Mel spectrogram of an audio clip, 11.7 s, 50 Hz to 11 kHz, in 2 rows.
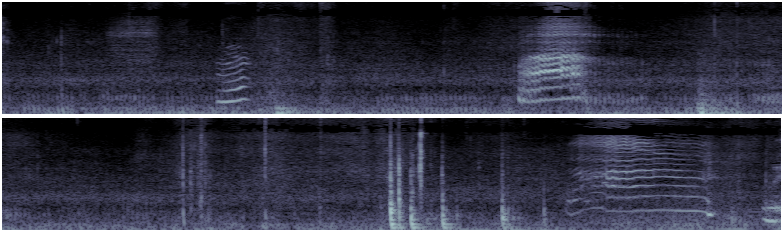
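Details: Eric, an 11-year-old vocal domestic cat, soaking wet on his bottom half after being outside in the rain, gives loud meows: a short one, then a strong harmonic meow, then a long wavering one near the end, between knocks and low background rumble.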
